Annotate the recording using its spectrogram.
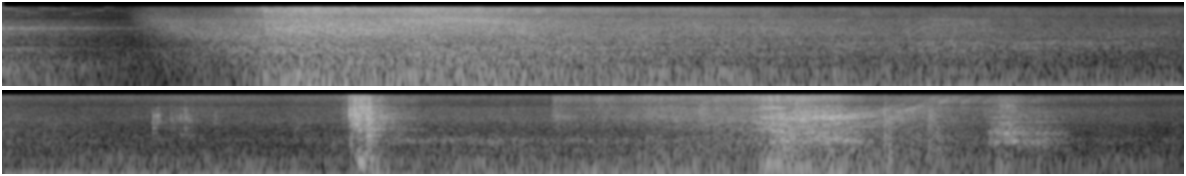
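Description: A deep, rushing roar of swirling dark energy swells and rumbles.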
